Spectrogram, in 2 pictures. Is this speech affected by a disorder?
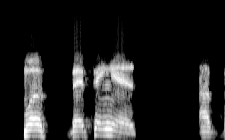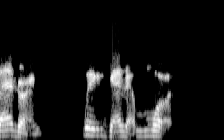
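Yes: ALS; slow progressing, symptoms began 8 years ago, 8-hour spine operation 7 years ago then declined, walks with walker, clinic through VA; age 72, diagnosed 6 years ago after 2 years of testing, still driving and going to gym; voice affected since about 2 years ago, voice worst symptom, voice sound audibly changed.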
